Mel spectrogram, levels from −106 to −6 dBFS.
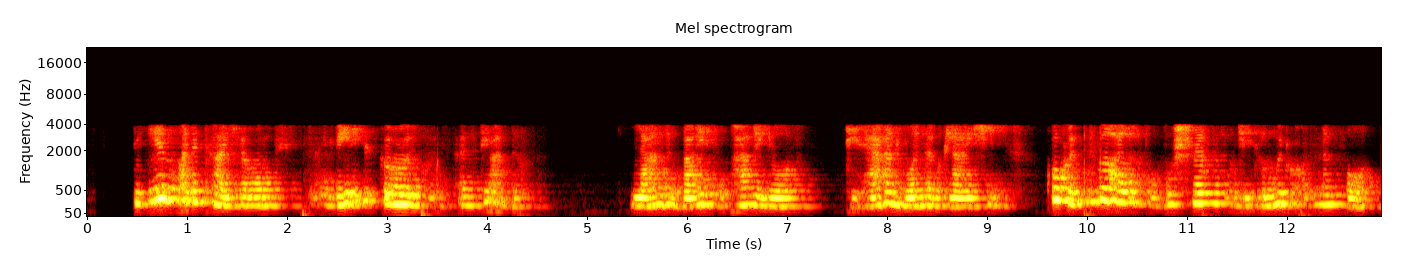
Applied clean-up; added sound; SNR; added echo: neural mask model DeepFilterNet 3.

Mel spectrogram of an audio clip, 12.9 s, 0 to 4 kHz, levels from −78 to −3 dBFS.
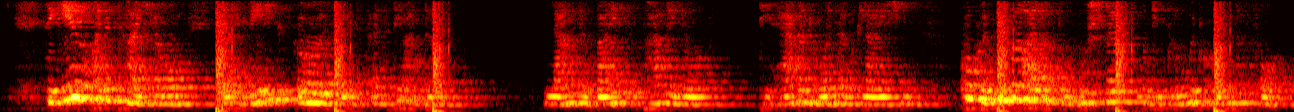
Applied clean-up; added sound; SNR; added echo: none; Gunshot, gunfire; 12 dB; reverberation time 1.1 s.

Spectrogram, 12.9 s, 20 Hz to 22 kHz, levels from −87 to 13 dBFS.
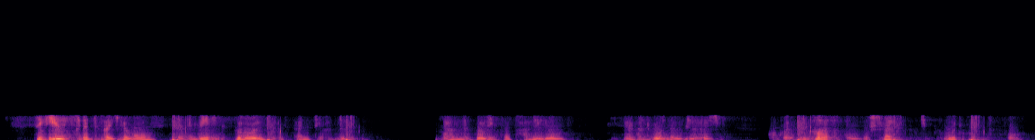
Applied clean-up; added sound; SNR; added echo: neural separator model SepFormer WHAMR!.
